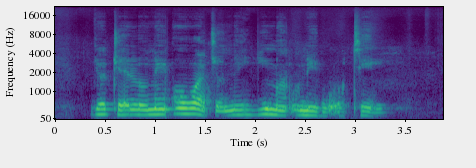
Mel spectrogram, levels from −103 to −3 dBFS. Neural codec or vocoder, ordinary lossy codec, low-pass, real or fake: codec, 44.1 kHz, 3.4 kbps, Pupu-Codec; none; none; fake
